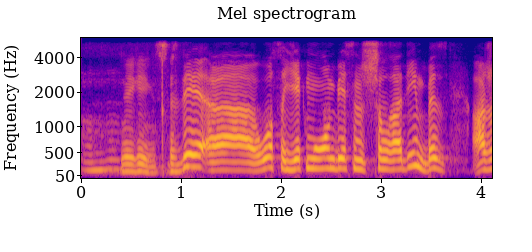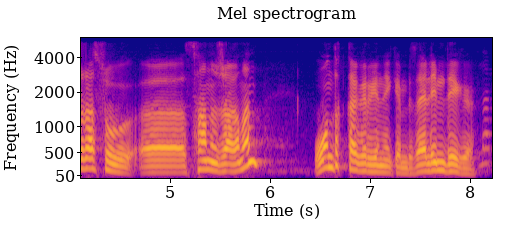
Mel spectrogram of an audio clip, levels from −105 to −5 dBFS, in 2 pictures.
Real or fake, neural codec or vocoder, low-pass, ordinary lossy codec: real; none; 5.4 kHz; none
